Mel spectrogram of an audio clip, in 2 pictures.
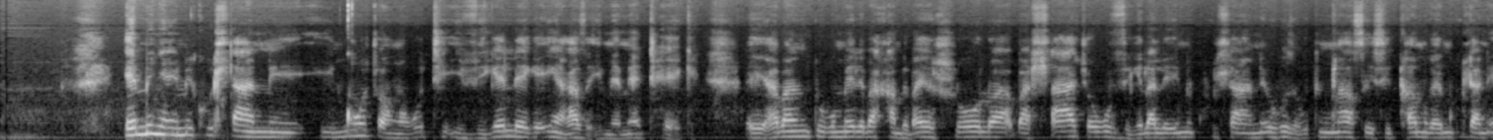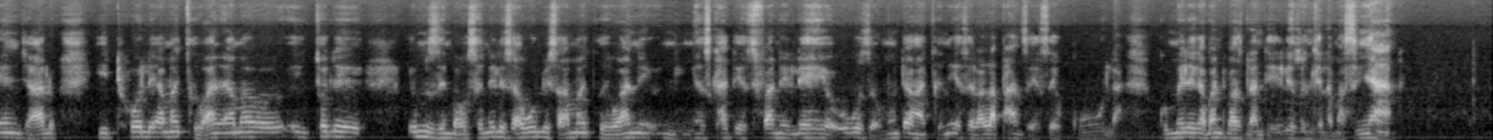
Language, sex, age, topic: North Ndebele, male, 50+, health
